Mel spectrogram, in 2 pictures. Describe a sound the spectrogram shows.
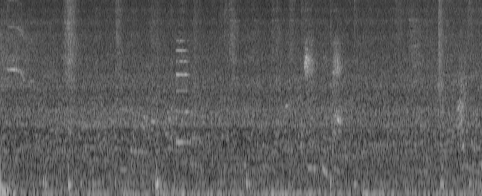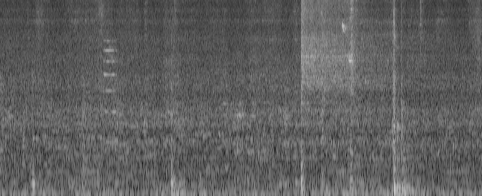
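A bus engine hums steadily while riding.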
